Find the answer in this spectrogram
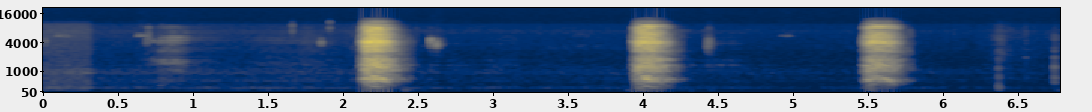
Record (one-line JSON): {"exhalation_length": "6.8 s", "exhalation_amplitude": 11867, "exhalation_signal_mean_std_ratio": 0.23, "survey_phase": "beta (2021-08-13 to 2022-03-07)", "age": "65+", "gender": "Male", "wearing_mask": "No", "symptom_none": true, "smoker_status": "Ex-smoker", "respiratory_condition_asthma": false, "respiratory_condition_other": false, "recruitment_source": "REACT", "submission_delay": "3 days", "covid_test_result": "Negative", "covid_test_method": "RT-qPCR", "influenza_a_test_result": "Negative", "influenza_b_test_result": "Negative"}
